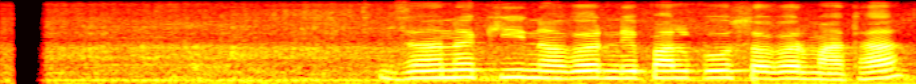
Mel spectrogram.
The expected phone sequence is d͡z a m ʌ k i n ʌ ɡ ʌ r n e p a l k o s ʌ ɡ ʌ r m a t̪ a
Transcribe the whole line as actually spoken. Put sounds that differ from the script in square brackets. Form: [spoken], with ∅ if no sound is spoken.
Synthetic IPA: d͡z a [n] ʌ k i n ʌ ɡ ʌ r n e p a l k o s ʌ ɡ ʌ r m a [t̪ʰ] a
